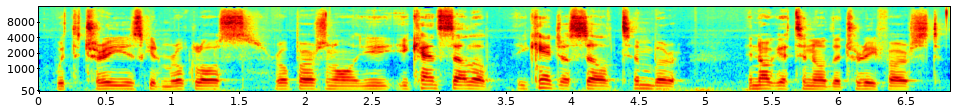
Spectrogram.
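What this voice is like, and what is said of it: Light Irish accent. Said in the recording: “my father came over from Ireland ... picked a wee bit of the accent”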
